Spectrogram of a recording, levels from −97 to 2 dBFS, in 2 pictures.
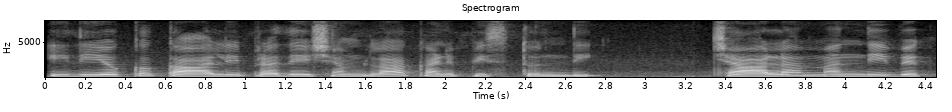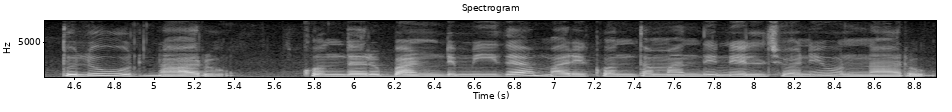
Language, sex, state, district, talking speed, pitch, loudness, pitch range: Telugu, female, Telangana, Mahabubabad, 110 wpm, 205 Hz, -16 LUFS, 195-230 Hz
